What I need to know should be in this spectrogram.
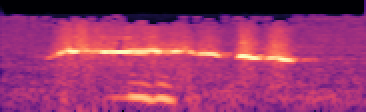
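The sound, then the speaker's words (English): A person whistles a clear, sustained note that dips slightly lower toward the end, then adds a couple of short, wavering lifts before fading out. “Gehazi, whatever position he was, half dancing, half whistling”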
